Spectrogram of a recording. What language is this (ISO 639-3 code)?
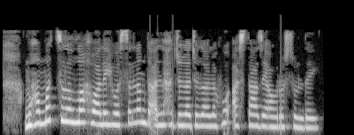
pus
